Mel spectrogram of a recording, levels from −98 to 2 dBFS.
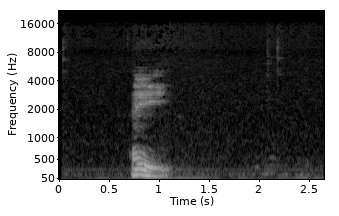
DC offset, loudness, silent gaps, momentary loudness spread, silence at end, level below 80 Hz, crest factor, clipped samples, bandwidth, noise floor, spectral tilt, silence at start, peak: under 0.1%; -37 LUFS; none; 27 LU; 1.55 s; -66 dBFS; 20 dB; under 0.1%; 16.5 kHz; -68 dBFS; -6 dB/octave; 0.7 s; -22 dBFS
